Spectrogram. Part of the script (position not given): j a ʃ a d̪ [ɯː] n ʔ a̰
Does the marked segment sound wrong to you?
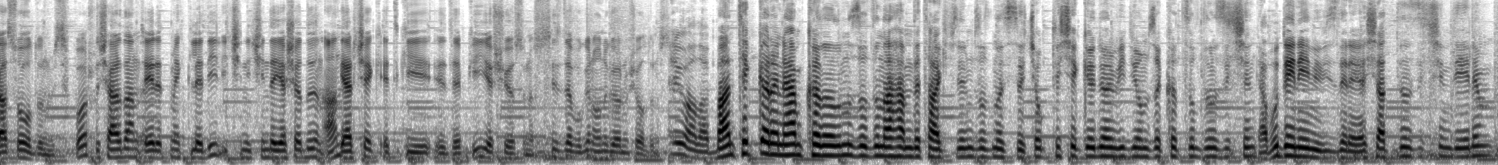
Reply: no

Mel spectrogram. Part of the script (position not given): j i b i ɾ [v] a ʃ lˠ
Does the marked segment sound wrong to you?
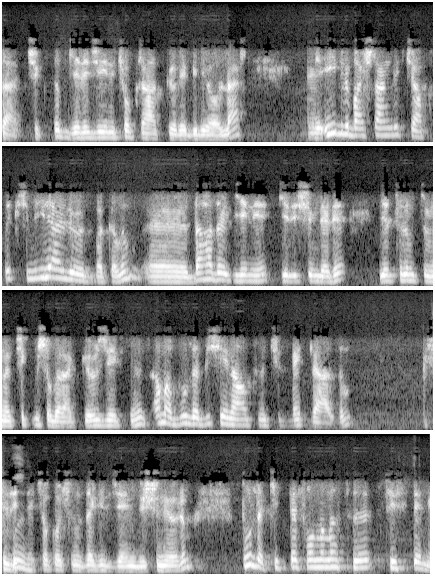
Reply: yes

